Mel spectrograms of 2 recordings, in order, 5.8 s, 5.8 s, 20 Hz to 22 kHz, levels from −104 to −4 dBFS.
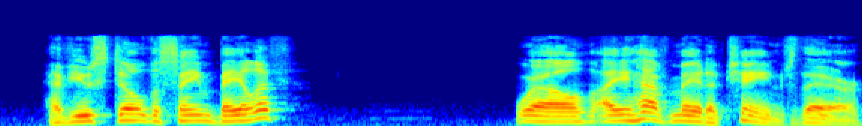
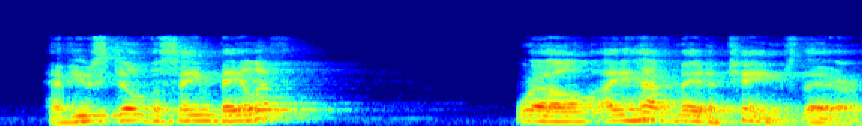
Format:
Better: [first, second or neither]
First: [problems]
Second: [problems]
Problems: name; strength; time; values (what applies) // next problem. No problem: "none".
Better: first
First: none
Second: room echo; dies away in 0.8 s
